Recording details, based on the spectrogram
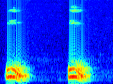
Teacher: Yes, it's Wu, not Yu. Wu with the falling tone.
